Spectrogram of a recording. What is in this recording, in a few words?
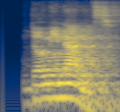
"dominating", german; cstrike; quake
